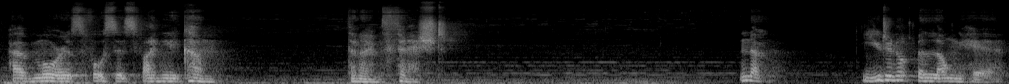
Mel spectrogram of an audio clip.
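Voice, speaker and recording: Slow, low, imperious goddess. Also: female voice. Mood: bitter, scornful. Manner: solemn, imperious, formal diction. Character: proud, bitter female Daedric prince awaiting imprisonment. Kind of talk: fantasy video game voice acting. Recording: roomy echo with long reverb, music behind.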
